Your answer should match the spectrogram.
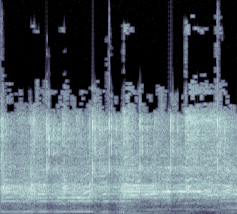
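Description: Live rock band playing with electric guitar, with steady pitched notes and frequent sharp strikes, heard from within the audience.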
